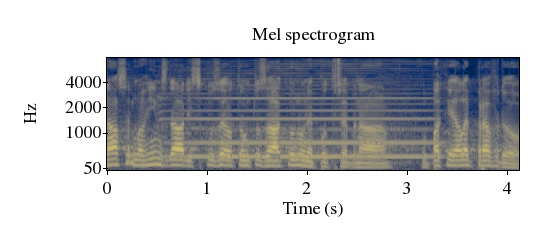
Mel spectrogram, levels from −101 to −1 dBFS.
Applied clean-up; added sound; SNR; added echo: none; Bowed string instrument; 8 dB; none.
